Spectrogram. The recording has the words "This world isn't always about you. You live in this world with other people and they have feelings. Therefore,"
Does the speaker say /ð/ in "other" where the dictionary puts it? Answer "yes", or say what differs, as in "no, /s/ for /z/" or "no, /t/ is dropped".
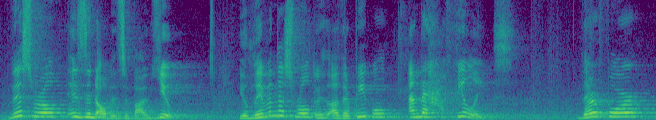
yes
